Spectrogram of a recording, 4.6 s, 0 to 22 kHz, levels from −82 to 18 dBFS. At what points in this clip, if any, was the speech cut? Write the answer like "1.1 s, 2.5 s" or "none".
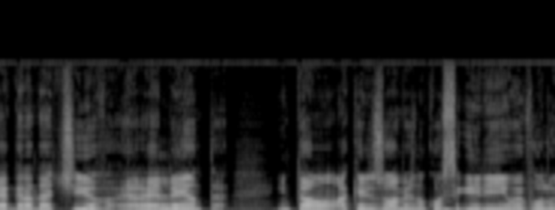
none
